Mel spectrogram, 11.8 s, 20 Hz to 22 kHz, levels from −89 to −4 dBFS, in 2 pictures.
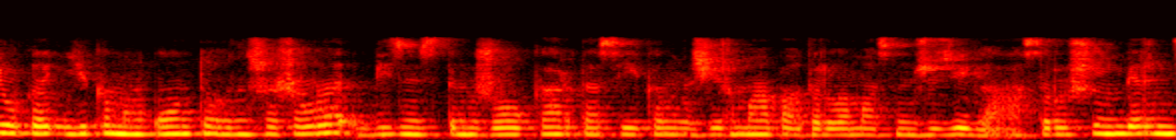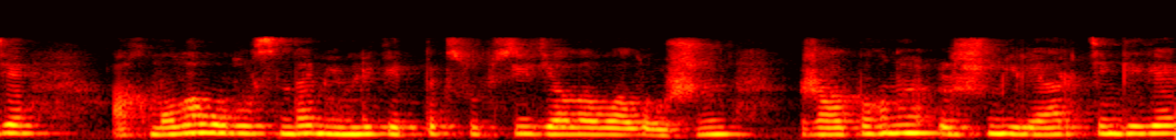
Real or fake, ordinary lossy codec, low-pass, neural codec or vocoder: fake; none; 7.2 kHz; vocoder, 44.1 kHz, 128 mel bands, Pupu-Vocoder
